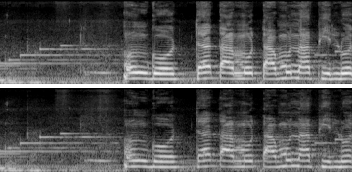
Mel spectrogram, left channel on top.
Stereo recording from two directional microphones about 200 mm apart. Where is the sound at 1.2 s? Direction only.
40° left (ahead or behind).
